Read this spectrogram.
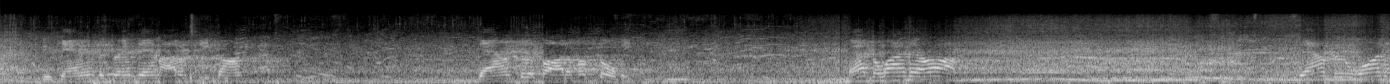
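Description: A large crowd cheers in the distance.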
